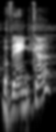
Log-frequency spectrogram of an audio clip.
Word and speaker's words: Vinca: right by the way I pronounced my first name as if it rhymed with senka for those of you who remember Sanka brand decaffeinated coffee so I say Vanka Vanka close yep all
